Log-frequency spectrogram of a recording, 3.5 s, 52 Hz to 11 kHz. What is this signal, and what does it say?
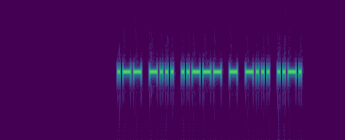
Morse code, heard as a keyed tone, about 44 wpm, 700 Hz. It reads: WB2TBF
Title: USA Call Signs - 3x Character Spacing - 45wpm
